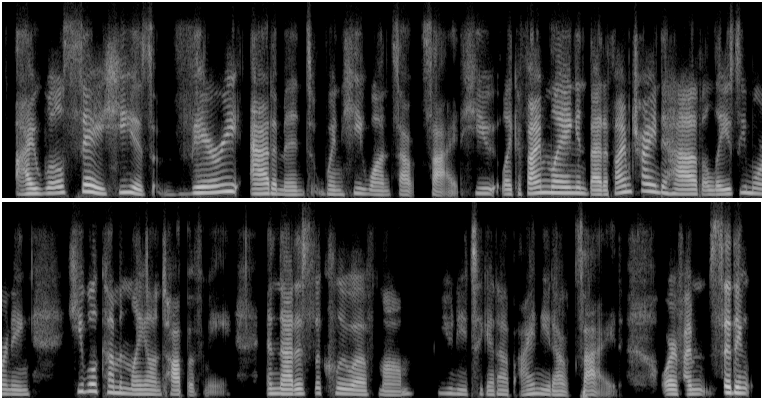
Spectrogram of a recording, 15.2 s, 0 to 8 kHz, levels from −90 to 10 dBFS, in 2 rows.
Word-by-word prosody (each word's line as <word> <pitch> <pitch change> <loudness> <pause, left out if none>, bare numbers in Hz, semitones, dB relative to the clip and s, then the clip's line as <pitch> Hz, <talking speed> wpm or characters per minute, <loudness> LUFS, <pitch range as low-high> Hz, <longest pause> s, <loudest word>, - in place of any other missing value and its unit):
I 195 +3 +3
will 215 +4 0
say 255 -3 +4
he 245 +4 0
is 175 -3 -3
very 230 - +2
adamant 185 -5 +1
when 170 -2 -6
he 200 +5 -6
wants 165 -3 -5
outside, - - -3
he 205 -2 -6
like 185 0 -3
if 185 - -8
I'm 235 +4 +6
laying 225 -1 +5
in 220 - 0
bed, 170 -2 +3
if 170 - -6
I'm 250 +5 +3
trying 285 -2 +2
to 230 - 0
have 185 -2 +3
a 165 - -4
lazy 190 +7 -2
morning, 185 -5 -4 0.4
he 285 - -4
will 290 +1 +3
come 245 -2 -1
and 205 - -3
lay 180 0 -1
on 170 -2 -3
top 170 0 0
of 140 - -11
me, 180 - -19 0.3
and 200 0 -2
that 185 0 +5
is 195 +1 -1
the 215 - -6
clue 200 -3 -2
of, 165 -1 0
"Mom, 150 +4 -7 0.3
you 205 -1 -10
need 175 -3 -8
to 180 - -5
get 160 -1 -8
up. 165 -2 -6
I 175 +6 -5
need 180 -5 -5
outside." 150 -2 -5 0.4
Or 185 +1 +2
if 180 - 0
I'm 180 0 -1
sitting 230 -3 +5
190 Hz, 215 wpm, -24 LUFS, 175-220 Hz, 0.4 s, I'm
